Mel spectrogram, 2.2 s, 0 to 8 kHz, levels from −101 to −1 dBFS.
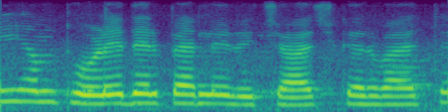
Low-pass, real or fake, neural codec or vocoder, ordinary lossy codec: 7.2 kHz; real; none; Opus, 32 kbps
